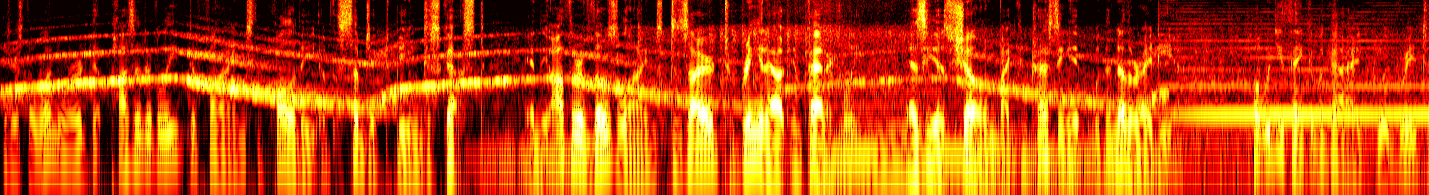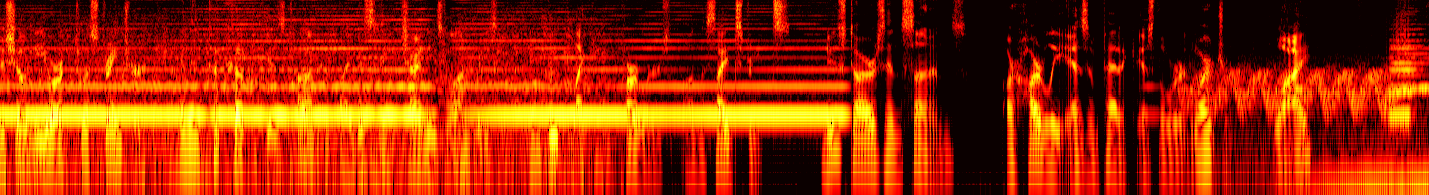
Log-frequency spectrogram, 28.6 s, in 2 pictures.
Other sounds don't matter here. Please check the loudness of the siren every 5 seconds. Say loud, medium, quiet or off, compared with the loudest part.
loud, medium, loud, loud, loud, medium.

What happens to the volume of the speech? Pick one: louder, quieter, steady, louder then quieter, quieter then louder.
louder then quieter.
